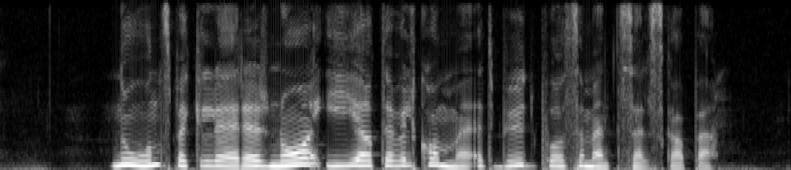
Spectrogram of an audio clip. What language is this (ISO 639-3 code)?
nor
